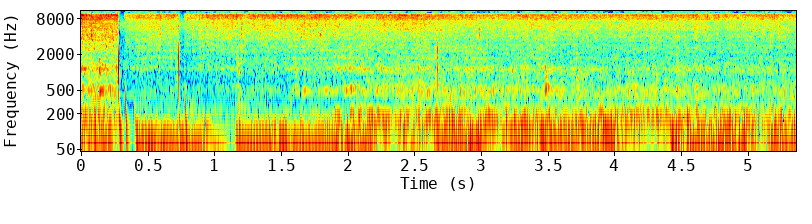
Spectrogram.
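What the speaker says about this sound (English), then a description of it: "Add 2 tablespoons of ginger garlic paste and saute it well." Ginger garlic paste and onion gravy sauté in hot oil for a chicken curry, giving a loud, continuous sizzling hiss after two sharp utensil clicks at the start.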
